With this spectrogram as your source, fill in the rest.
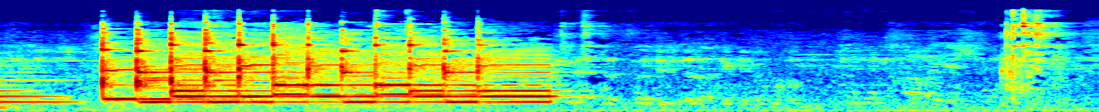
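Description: A repeating electronic phone ringtone plays loudly and steadily for about two seconds, then cuts off as the call is answered, followed by quiet room sound and a short burst of noise at the end.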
